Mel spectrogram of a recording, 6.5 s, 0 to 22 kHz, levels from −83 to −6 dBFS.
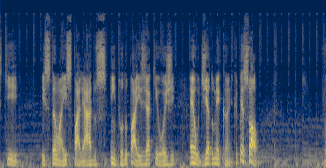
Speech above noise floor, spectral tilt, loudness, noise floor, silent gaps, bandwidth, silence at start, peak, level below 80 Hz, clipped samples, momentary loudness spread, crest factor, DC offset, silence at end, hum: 20 dB; -4.5 dB/octave; -21 LUFS; -41 dBFS; none; 16 kHz; 0 s; -2 dBFS; -40 dBFS; under 0.1%; 19 LU; 22 dB; under 0.1%; 0 s; none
